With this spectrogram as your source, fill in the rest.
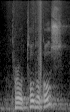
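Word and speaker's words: πρωτότοκος: And you look at the word there, if you see it on your blue letter Bible, we pronounce that if you want to pronounce it. It would be prototokos.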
